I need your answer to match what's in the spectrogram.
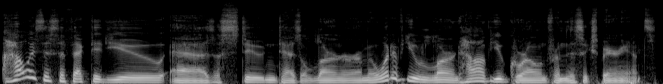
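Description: A man's voice: lowish voice, big pitch swings, moderate pace, dark tone, no echo, studio quality. A man hosting an interview, asking questions in a friendly way and often agreeing with his guests. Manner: friendly, affirming, asks questions. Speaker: host.

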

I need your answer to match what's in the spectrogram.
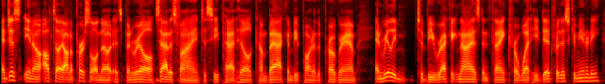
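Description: A man's voice: deep voice, fairly quick, hardly any pauses, darkish tone, smooth, no echo. A middle-aged man, a sports announcer telling stories in an earnest, reflective way during an interview. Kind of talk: conversational interview.

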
